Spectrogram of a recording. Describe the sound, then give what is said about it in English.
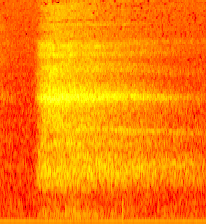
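A single deep exhaling breath, heard alone as an airy rush that starts abruptly and then slowly trails off as the air runs out. “Let's do a little few deep breaths, and when you breathe out, you go like.”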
